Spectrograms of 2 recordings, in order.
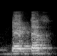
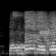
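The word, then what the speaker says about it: debtor: डेटर, इसमें B silent है, तीन तो दफा बोलते डेटर, डेटर, मैंने बोला आप ही बोलते हैं ये मिक्सर में आएगा लेकिन टाइटली साइलेंट है।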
